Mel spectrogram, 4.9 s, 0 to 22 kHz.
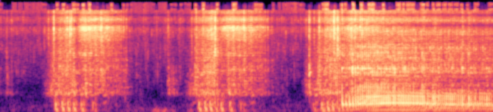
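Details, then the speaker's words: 1987 Johnson 9.9 long-shaft outboard, cold start on muffs with choke and primer bulb: a few cord pulls, then catches and settles into a steady, even two-stroke idle; sounds healthy. "but otherwise I think I got myself a kicker motor Oh folks it's a good day I got a motor that Ryan's to go"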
